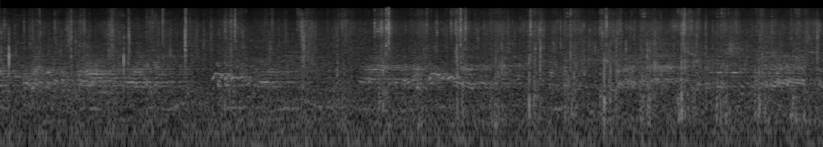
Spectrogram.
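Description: Chatter of onlookers, with scattered footfalls of a marching guard column's boots on stone paving.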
